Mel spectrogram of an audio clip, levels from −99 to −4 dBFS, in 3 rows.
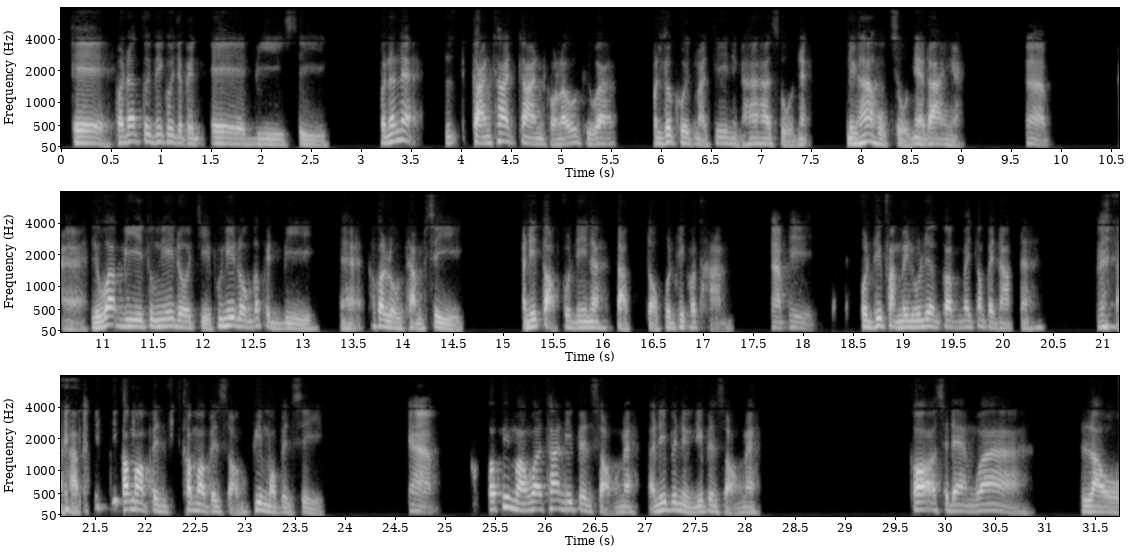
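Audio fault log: No faults heard anywhere in this clip.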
